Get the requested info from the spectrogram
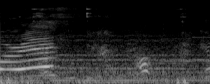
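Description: A high-pitched excited call, one long, slightly rising note at the start, then a short upward yelp about a second and a half in, over soft background music.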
